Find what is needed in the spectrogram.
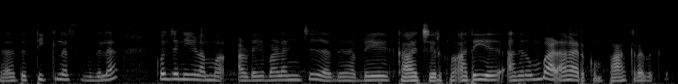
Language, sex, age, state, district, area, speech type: Tamil, female, 45-60, Tamil Nadu, Thanjavur, urban, spontaneous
